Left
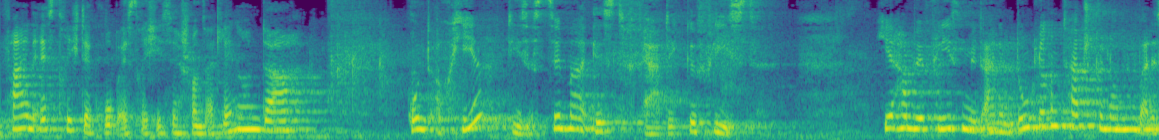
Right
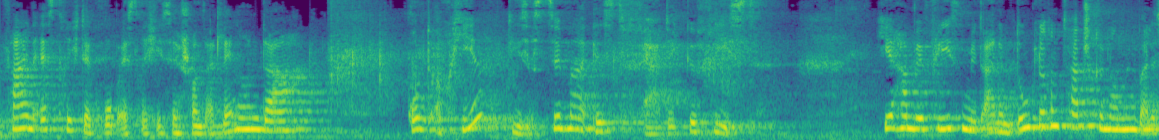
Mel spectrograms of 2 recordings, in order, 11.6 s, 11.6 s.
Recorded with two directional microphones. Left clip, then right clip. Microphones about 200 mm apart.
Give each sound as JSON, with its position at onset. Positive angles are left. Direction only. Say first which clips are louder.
{"t": 0.0, "sound": "a woman's voice", "louder": "even", "side_deg": 0}
{"t": 4.1, "sound": "a woman's voice", "louder": "left 1 dB", "side_deg": 0}
{"t": 8.8, "sound": "a woman's voice", "louder": "right 1 dB", "side_deg": -10}
{"t": 11.1, "sound": "a woman's voice", "louder": "right 1 dB", "side_deg": 0}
